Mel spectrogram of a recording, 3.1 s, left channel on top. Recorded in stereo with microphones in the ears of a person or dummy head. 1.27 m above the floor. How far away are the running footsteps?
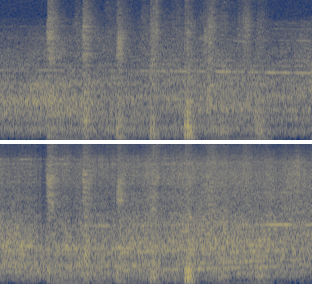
About 2.5 m.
